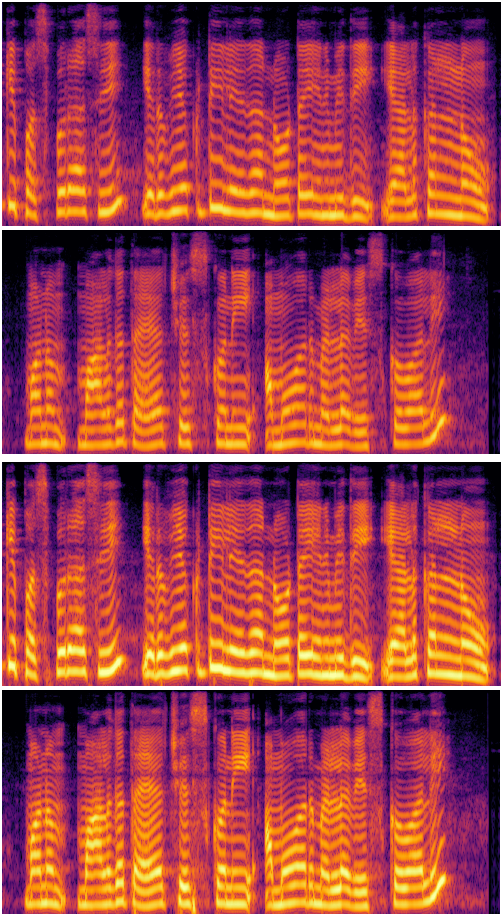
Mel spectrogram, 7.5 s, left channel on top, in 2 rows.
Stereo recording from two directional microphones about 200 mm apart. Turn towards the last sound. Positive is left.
turn(degrees=-25)  # may be behind; listen again after turning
